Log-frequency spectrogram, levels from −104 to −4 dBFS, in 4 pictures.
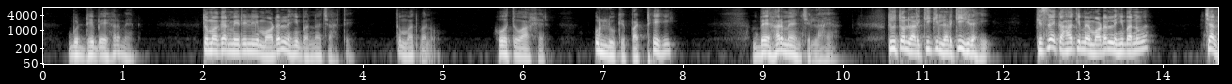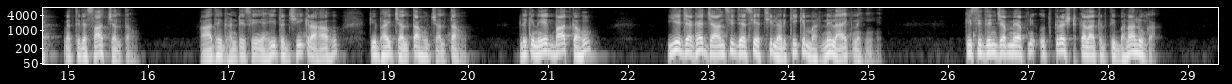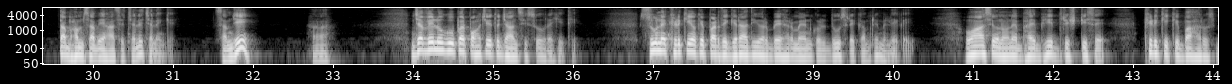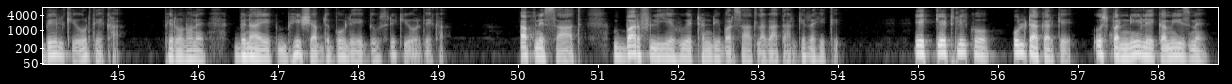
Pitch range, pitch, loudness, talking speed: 95-125 Hz, 110 Hz, -22 LUFS, 165 wpm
